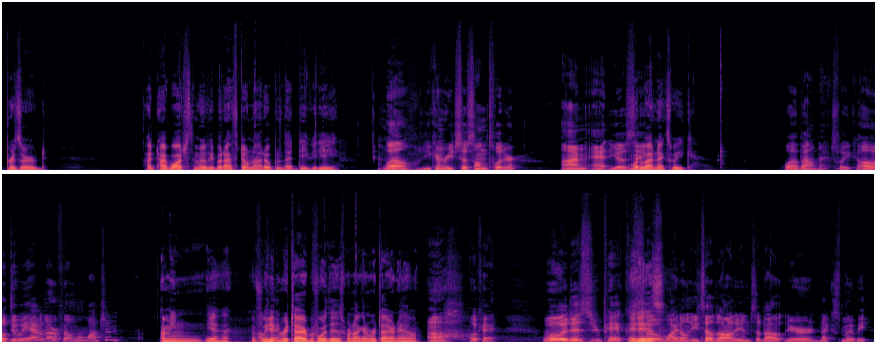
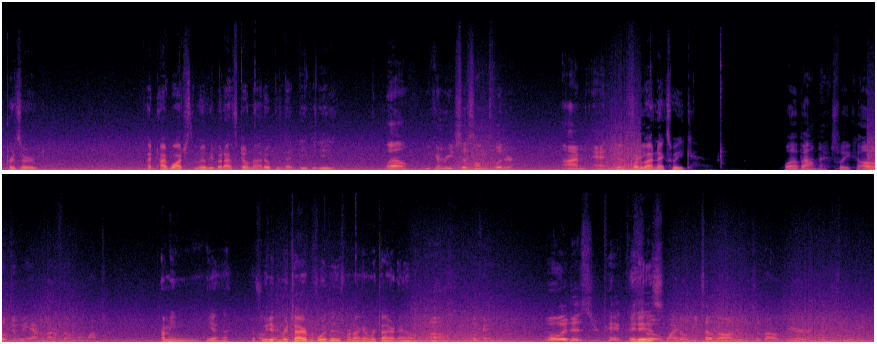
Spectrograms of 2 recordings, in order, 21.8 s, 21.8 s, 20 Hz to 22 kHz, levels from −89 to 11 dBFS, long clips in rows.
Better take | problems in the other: first | wind noise on the microphone; heavy; until 8 s and from 11 s on; 9 dB below the speech

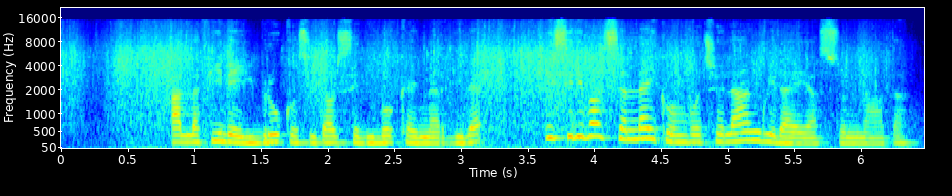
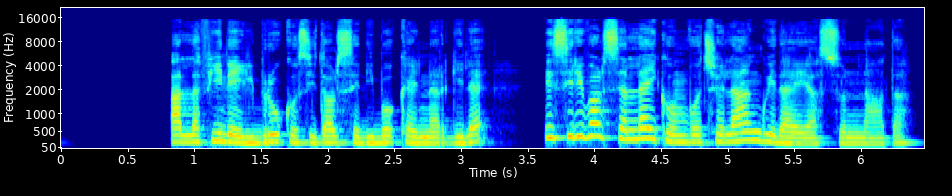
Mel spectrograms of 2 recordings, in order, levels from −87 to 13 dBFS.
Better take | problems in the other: second | wind noise on the microphone; heavy; 6 dB below the speech

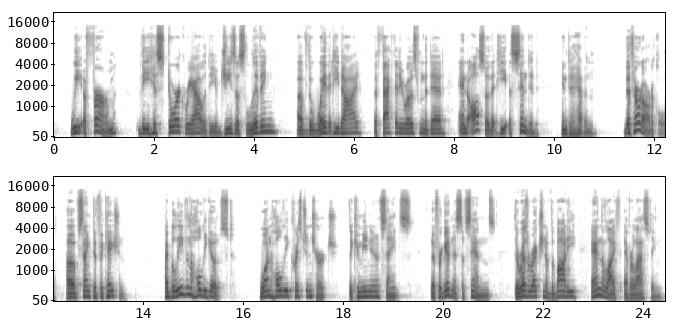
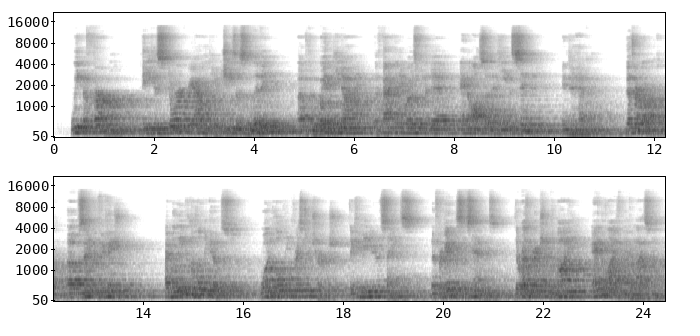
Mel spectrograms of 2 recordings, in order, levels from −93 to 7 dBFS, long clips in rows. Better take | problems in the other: first | room echo; strong; dies away in 2.2 s // off-mic speech; far

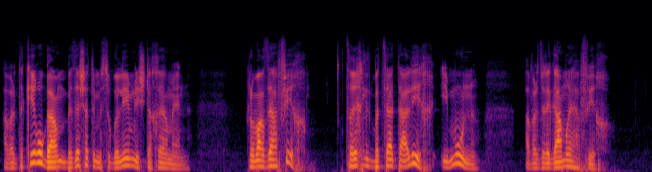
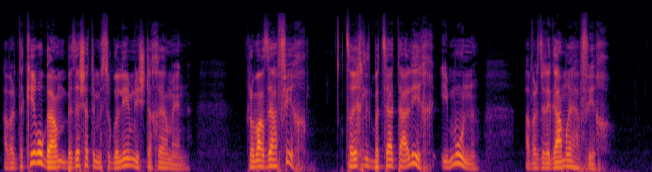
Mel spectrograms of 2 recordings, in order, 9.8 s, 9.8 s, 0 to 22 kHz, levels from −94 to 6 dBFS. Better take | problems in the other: second | muffled; slightly; fading above 4 kHz

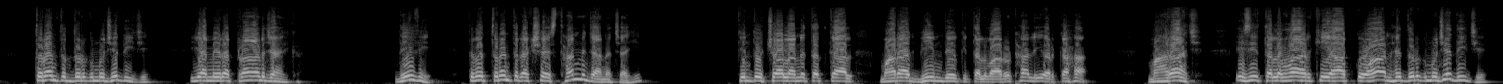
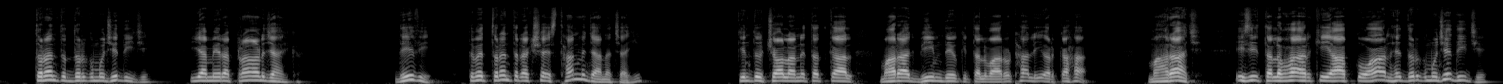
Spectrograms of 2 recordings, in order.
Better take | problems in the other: second | distortion; heavy; 16% of the sound clipped

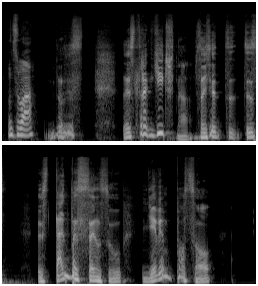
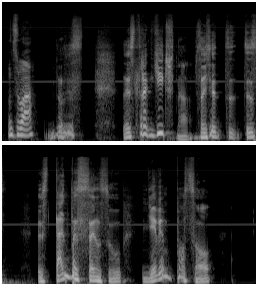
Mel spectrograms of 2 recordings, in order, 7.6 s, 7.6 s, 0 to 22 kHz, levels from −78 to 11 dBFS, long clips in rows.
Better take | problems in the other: first | high-pitched whine; faint; throughout; 2 kHz, 35 dB below the speech

